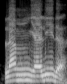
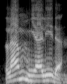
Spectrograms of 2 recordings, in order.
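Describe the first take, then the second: The two takes are said the same way.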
